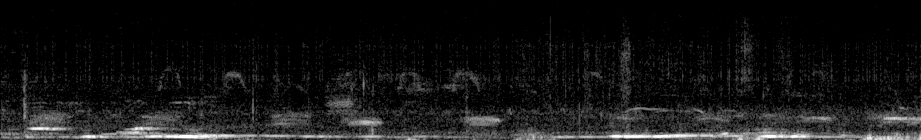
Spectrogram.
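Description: Faint bird calls: low, repeated cooing phrases with a few higher chirps, and some soft low knocks near the end.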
